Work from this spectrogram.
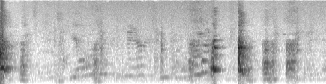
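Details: Kerry Blue Terrier harassed by a squirrel: a sharp bark opens, then soft whining and talk, then a burst of four rapid barks close together near the end.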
